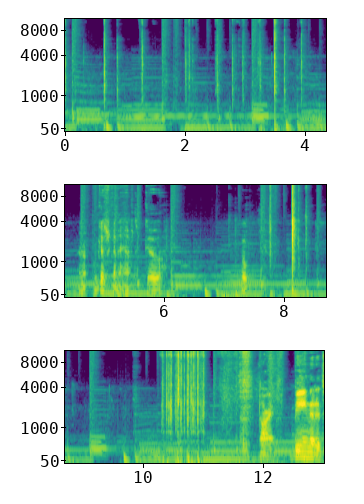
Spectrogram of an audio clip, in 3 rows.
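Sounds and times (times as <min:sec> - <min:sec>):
soft background music: 0:00.0 - 0:13.0
keyboard clicks and knocks: 0:02.0 - 0:04.1, 0:10.3 - 0:11.0
hands sliding rustle: 0:11.1 - 0:12.4.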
